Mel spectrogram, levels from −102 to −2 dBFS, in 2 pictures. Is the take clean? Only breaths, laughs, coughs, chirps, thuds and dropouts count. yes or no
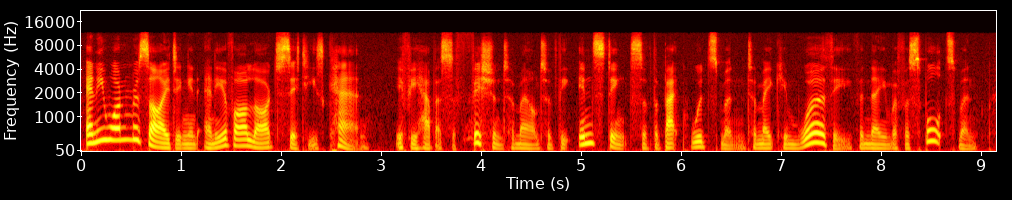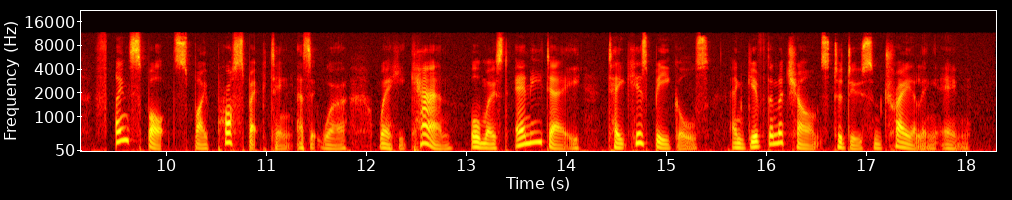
no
